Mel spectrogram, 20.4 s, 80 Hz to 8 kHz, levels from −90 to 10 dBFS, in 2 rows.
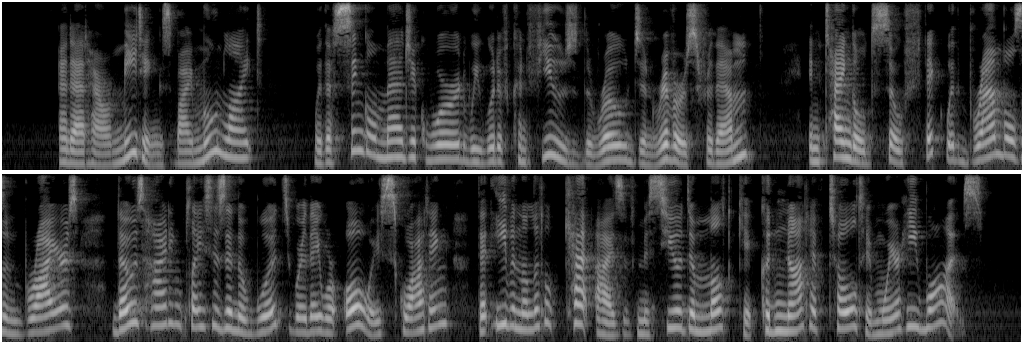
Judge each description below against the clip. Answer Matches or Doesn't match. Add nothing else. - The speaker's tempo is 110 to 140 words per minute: Doesn't match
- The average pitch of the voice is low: Doesn't match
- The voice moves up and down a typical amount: Doesn't match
